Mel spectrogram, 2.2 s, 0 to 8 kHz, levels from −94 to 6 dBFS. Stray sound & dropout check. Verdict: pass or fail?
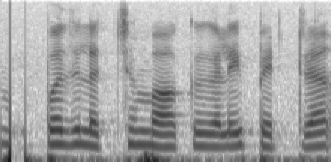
fail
